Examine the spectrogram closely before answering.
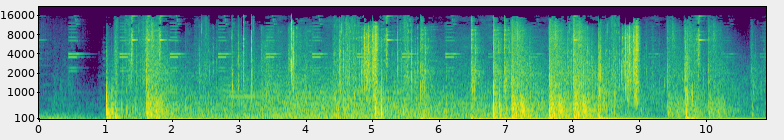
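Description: Game footsteps thud on concrete as a character runs.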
